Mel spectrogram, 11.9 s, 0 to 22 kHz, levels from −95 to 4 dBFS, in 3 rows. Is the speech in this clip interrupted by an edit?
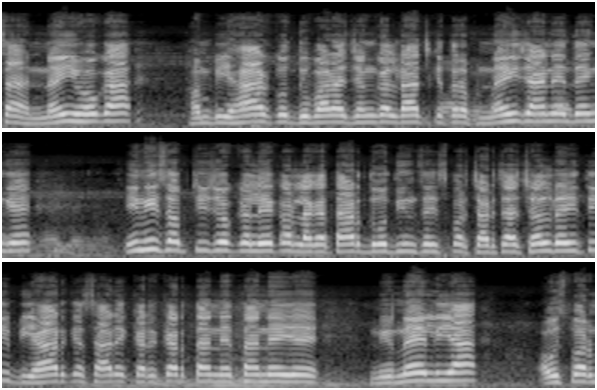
no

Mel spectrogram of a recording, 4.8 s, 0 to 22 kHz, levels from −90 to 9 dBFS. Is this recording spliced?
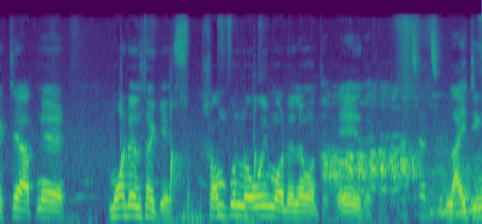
no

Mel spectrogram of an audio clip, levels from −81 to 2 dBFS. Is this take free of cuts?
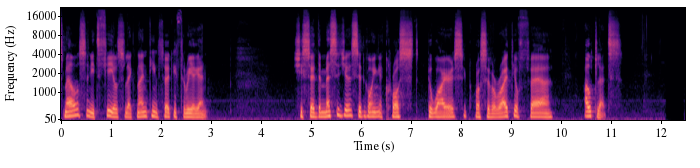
yes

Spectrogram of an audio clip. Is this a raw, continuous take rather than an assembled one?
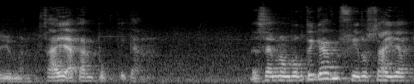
yes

